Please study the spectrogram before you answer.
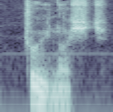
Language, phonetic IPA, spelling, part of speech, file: Polish, [ˈt͡ʃujnɔɕt͡ɕ], czujność, noun, Pl-czujność.ogg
